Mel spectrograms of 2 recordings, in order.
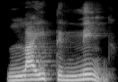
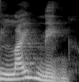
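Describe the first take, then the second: First: The T sound is clearly pronounced. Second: The T sound is dropped. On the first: The speaker calls it wrong. "We do not say" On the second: The speaker calls it right. "We say"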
